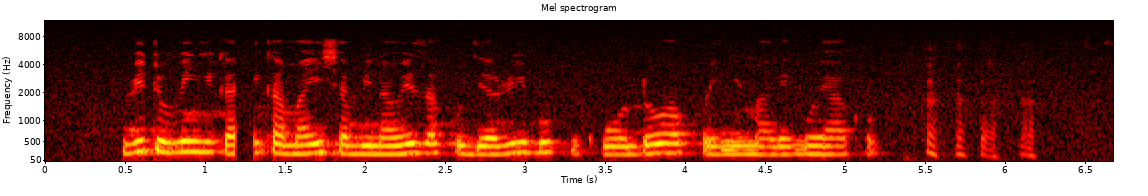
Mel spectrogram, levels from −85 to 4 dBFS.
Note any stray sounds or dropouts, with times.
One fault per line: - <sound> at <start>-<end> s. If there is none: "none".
- dropout at 1.2-1.3 s
- laugh at 5.4-6.2 s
